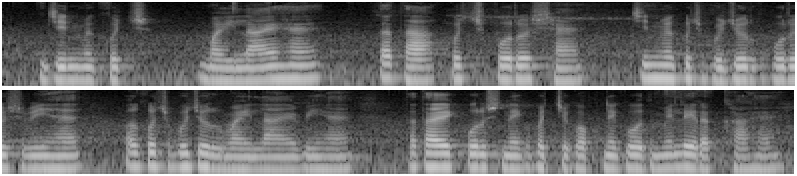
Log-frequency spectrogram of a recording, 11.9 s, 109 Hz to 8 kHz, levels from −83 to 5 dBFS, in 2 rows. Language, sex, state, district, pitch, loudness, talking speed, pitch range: Hindi, male, Uttar Pradesh, Budaun, 145 Hz, -23 LUFS, 175 wpm, 140-155 Hz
